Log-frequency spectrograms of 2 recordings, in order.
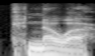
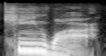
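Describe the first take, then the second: First: It is said letter by letter as spelled. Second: It is said the standard way, not as spelled. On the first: The speaker calls it wrong. "I'd always look at it and I was like quinoa" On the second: The speaker calls it right. "that's how you pronounce it"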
